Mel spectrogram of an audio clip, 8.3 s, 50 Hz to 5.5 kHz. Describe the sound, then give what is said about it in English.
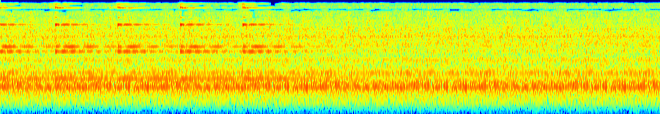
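The engine of train number 19, the Ambassador, gives a steady mechanical drone with a constant ratcheting, gear-like clatter, loud and running unbroken throughout with no voices. “Train number 19, the Ambassador.”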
